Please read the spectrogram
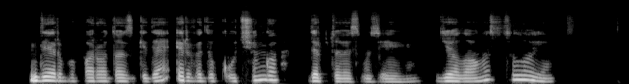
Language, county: Lithuanian, Klaipėda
